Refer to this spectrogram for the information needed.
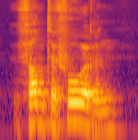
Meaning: beforehand, in advance
- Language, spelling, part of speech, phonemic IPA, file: Dutch, van tevoren, adverb, /vɑn təˈvoːrə(n)/, Nl-van tevoren.ogg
